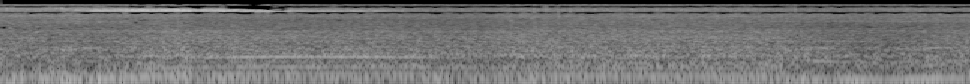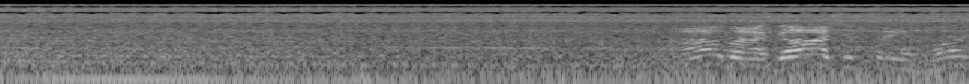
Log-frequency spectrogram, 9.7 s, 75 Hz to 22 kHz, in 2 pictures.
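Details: 1974 Dodge B300 Minnie Winnie with a 360 V8, started after a new ballast resistor was fitted, still cold. A low, steady rumble settles into an even idle with no misfire or stumble. The engine runs normally after the repair.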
